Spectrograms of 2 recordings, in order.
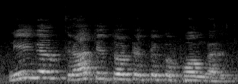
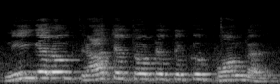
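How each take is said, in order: The two takes are said the same way.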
